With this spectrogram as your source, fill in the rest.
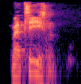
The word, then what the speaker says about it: Mathiesen: First of all, Keld, how do you pronounce his second name? Is it Mathiesen or Mathiesen? Mathiesen.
